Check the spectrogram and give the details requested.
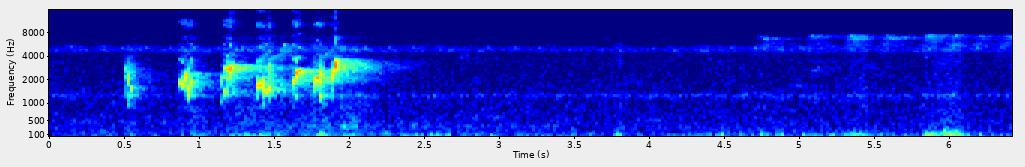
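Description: A red-eyed bulbul gives a quick bubbly phrase of about six liquid, warbling notes over under two seconds. Faint low thumps follow.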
